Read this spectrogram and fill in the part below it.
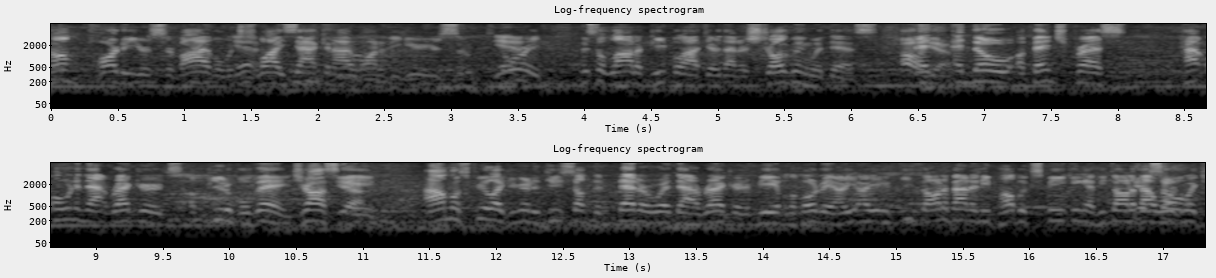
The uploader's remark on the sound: Reps Live From Olympia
